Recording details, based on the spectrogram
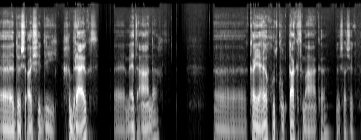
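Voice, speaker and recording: Very slow speech with vocal fry, long, frequent pauses, big swings in loudness and ordinary pitch variation. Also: man, very deep, low pitch for a man. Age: 40s. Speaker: entrepreneur and retreat center owner. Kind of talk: casual interview.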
